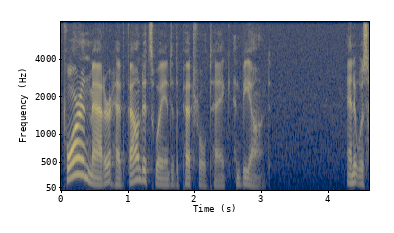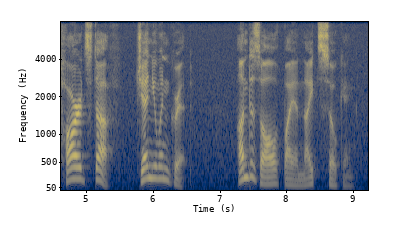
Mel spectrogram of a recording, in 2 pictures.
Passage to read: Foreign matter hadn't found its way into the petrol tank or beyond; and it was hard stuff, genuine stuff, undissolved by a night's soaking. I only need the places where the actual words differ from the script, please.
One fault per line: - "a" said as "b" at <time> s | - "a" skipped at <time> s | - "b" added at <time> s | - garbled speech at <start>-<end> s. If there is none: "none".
- "hadn't" said as "had" at 0.8 s
- "or" said as "and" at 2.6 s
- "stuff" said as "grit" at 6.3 s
